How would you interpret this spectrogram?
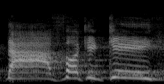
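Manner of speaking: high-pitched, drawn-out delighted yell; hammed-up crowd whooping; raucous fan. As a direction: holler it like a thrilled concertgoer. Acted cheering of rowdy audience.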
